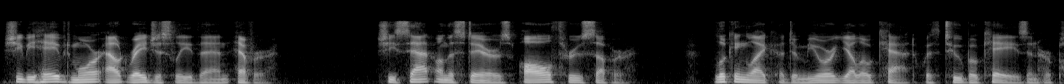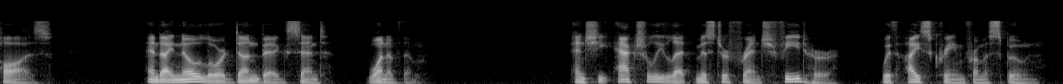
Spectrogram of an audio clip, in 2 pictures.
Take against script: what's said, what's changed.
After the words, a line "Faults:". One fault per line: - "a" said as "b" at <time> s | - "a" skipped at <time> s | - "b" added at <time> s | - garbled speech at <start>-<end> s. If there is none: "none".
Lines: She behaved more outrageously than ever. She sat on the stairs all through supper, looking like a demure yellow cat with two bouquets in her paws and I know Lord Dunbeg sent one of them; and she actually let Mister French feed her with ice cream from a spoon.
She behaved more outrageously than ever. She sat on the stairs all through supper, looking like a demure yellow cat with two bouquets in her paws and I know Lord Dunbeg sent one of them; and she actually let Mister French feed her with ice cream from a spoon.
Faults:
none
